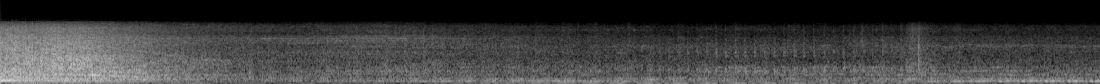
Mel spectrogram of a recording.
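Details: 1974 Chevrolet C10 with LS-swap V8 idling rough and uneven, running on only four cylinders; cause was a loose ground wire for the ignition coils.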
